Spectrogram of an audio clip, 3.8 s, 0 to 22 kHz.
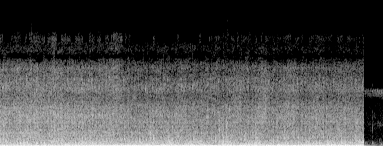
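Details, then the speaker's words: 2011 Buick Regal Ecotec Turbo from auction, at first start before repair: loud, uneven idle with a faint ticking beat about four times a second before shutdown; owner suspects a bad timing chain, consistent with slack. "It's a Eco Tech Turbo. EcoTech Turbo. And I'm suspecting that the timing chain's bad. I'm 99.9% sure."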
